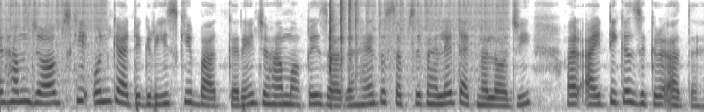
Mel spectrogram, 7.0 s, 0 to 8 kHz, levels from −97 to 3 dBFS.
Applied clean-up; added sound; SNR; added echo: none; Coin (dropping); 12 dB; none.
